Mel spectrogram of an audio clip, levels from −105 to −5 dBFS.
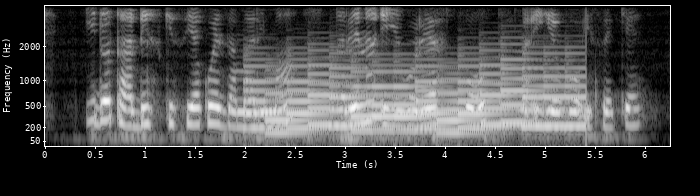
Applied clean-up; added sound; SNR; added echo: none; Piano; 1 dB; reverberation time 0.2 s.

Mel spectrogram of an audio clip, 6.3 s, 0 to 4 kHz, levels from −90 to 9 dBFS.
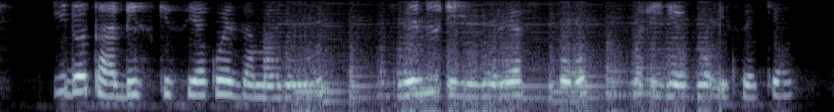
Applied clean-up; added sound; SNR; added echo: neural separator model SepFormer DNS4.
